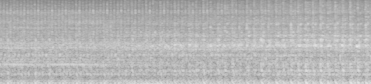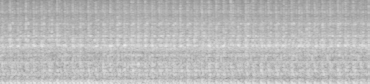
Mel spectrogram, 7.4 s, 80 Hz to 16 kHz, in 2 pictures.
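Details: Mini N12 engine, not cold but not fully warm, fast idle after new cat and O2 sensors: steady idle with a light regular tap about three per second coinciding with a mild pulsing miss; cause unknown.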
